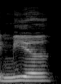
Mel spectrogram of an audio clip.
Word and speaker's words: Maya: Fe you can say Mia you can say Maya or Mia it's so uh it's like you can pronounce it two different ways I see so you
